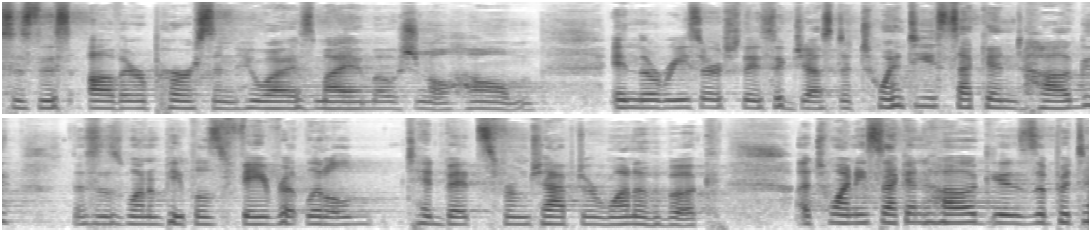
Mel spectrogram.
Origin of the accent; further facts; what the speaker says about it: Northern Delaware, United States; I'm from Northern Delaware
